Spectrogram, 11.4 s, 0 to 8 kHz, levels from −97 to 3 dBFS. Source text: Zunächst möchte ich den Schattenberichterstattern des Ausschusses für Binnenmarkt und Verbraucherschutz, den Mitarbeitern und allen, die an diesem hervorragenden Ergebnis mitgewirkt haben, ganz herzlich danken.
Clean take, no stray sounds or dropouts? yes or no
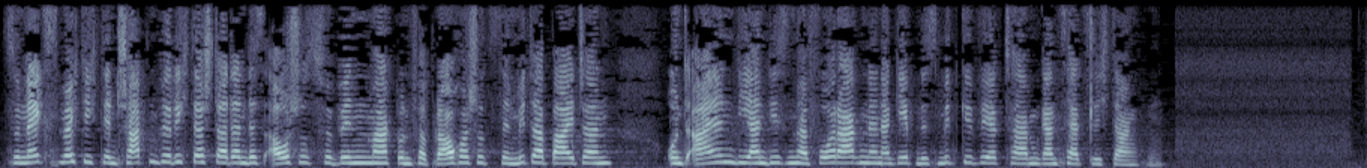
yes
